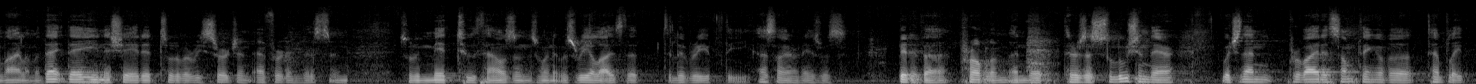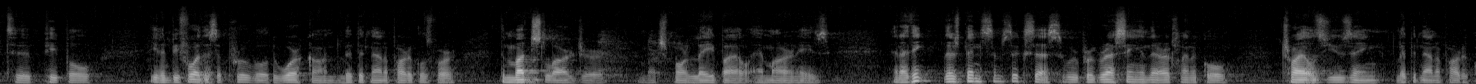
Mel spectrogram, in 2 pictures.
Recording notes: this panel discussion recorded at the 8th annual Partnership Opportunities in Drug Delivery (PODD) conference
